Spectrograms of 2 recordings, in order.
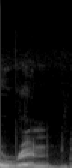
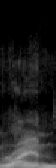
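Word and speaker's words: Ryn: people don't miss spell or people misspell Rin but when I give when I write down my name they look at it and they cannot pronounce it cuz it's R YN and PE I've gotten Ryan so many times I'm just like close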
